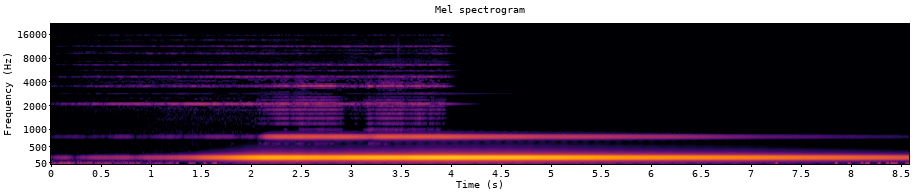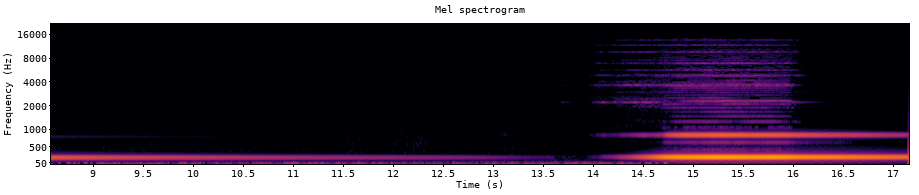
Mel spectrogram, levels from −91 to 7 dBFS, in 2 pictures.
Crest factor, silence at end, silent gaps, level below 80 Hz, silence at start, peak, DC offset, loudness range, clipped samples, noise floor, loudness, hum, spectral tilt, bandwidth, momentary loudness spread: 12 dB; 0 s; none; -66 dBFS; 1.3 s; -8 dBFS; under 0.1%; 19 LU; under 0.1%; -57 dBFS; -17 LUFS; none; -9 dB/octave; 4.9 kHz; 21 LU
